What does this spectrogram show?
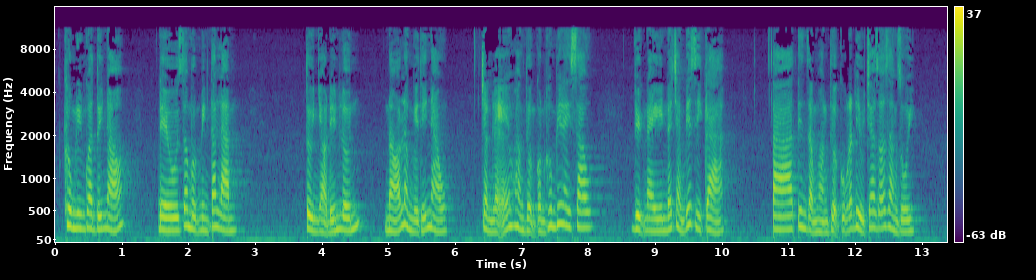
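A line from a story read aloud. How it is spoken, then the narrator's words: Loud. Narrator (Vietnamese): Bà ta lớn tiếng nói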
